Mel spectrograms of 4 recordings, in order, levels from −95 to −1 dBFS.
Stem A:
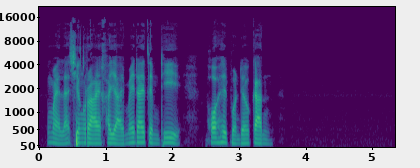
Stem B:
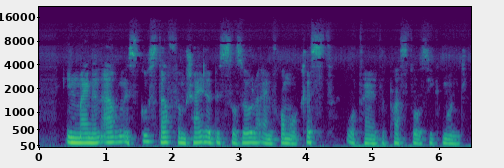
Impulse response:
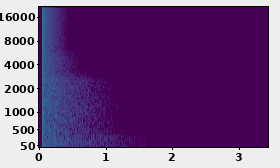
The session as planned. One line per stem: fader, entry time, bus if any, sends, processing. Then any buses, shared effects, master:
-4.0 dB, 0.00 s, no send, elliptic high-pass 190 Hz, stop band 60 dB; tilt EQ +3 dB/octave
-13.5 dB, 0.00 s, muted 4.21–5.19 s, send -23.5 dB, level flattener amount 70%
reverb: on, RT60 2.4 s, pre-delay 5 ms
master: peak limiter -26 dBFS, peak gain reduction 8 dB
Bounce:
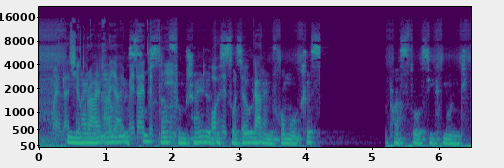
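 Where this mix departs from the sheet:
stem A -4.0 dB -> -10.5 dB; master: missing peak limiter -26 dBFS, peak gain reduction 8 dB

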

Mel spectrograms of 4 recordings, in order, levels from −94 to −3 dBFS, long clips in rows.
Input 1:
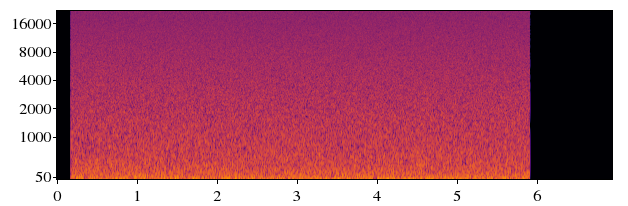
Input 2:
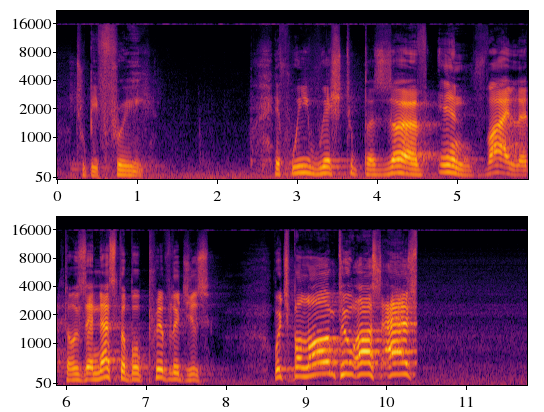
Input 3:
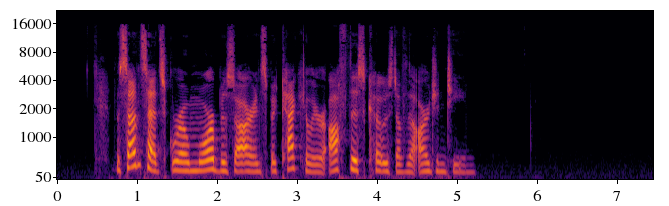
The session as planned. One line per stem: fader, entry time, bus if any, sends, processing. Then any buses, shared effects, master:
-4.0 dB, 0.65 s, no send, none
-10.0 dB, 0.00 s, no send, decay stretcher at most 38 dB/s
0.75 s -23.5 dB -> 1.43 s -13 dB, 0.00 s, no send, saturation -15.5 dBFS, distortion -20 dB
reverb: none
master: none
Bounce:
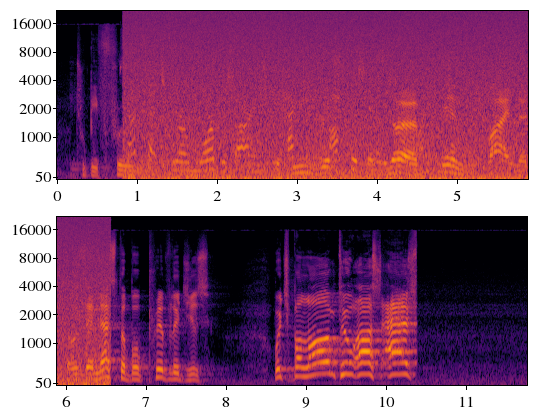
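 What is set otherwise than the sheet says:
stem 2: missing decay stretcher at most 38 dB/s; stem 3 -23.5 dB -> -17.0 dB

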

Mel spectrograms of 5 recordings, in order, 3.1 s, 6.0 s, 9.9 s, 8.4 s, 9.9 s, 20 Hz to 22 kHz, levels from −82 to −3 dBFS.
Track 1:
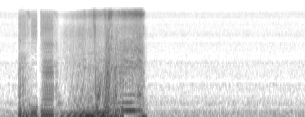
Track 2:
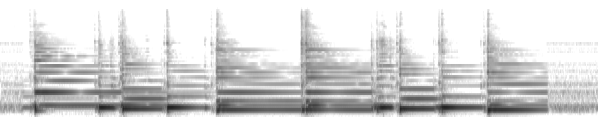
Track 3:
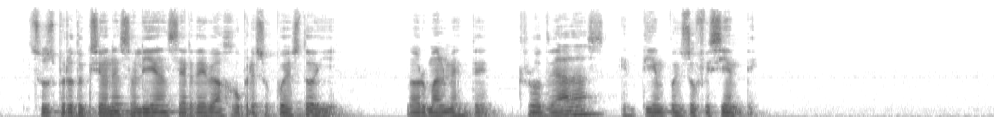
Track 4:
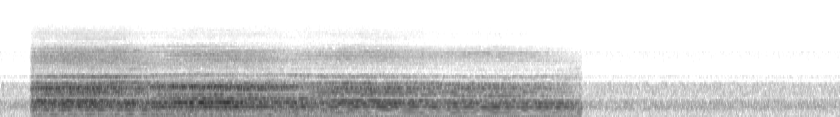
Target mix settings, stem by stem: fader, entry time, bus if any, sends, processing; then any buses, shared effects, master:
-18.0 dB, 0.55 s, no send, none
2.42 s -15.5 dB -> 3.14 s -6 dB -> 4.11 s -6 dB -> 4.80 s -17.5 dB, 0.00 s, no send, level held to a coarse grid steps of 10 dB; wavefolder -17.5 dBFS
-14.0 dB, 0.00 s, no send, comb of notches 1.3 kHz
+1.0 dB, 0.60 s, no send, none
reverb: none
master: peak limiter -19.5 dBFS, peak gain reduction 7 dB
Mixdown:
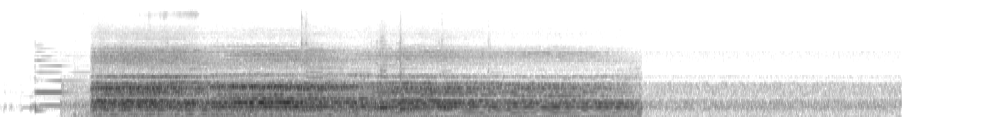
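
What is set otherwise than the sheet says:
stem 1 -18.0 dB -> -25.0 dB; stem 3: muted; master: missing peak limiter -19.5 dBFS, peak gain reduction 7 dB

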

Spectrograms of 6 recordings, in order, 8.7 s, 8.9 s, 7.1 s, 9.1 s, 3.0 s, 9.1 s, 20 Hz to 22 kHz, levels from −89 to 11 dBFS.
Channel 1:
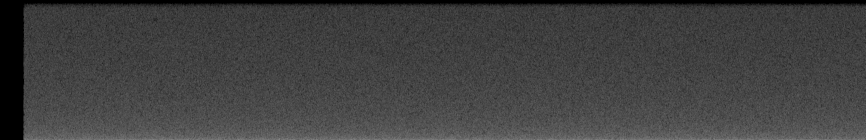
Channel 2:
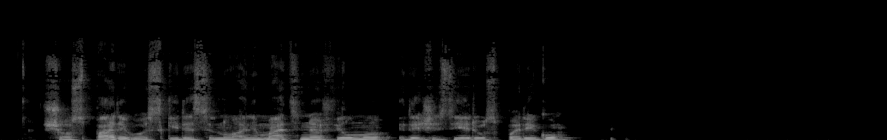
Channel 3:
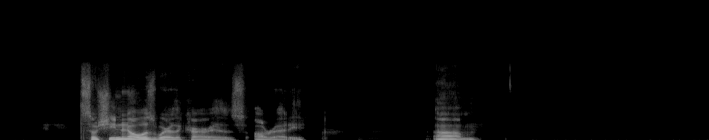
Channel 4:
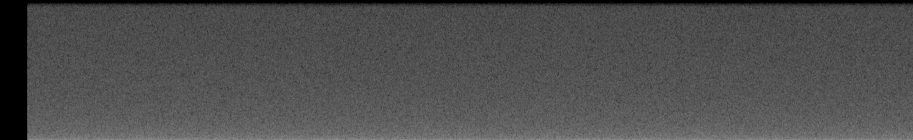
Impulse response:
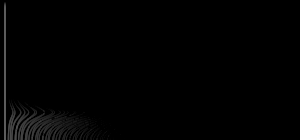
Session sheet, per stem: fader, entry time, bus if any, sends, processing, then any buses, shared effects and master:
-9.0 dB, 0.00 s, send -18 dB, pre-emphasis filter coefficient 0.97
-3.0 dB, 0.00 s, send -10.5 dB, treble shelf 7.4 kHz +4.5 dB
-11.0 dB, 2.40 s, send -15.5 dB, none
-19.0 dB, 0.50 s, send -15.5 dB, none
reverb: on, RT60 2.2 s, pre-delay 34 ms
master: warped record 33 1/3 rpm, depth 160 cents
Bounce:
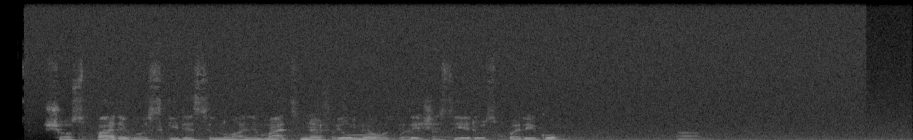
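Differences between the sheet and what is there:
stem 3 -11.0 dB -> -18.0 dB; master: missing warped record 33 1/3 rpm, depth 160 cents

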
